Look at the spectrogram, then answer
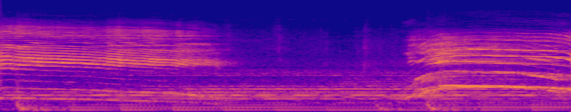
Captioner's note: cheering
